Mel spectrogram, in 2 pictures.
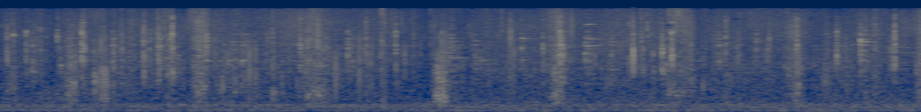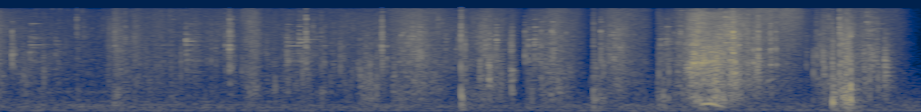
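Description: Footsteps crunch on loose gravel and rock.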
